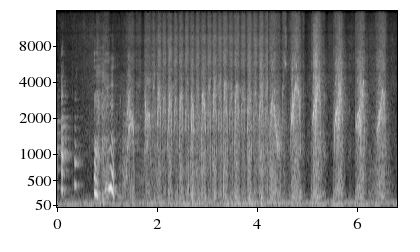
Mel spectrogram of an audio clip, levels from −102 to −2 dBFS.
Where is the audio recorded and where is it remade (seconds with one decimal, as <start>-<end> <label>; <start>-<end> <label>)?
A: 0.0-1.6 recorded; 1.6-4.2 remade; 4.2-6.8 recorded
